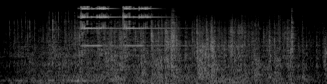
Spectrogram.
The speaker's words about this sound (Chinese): 还是自行车发出叮铃铃的声音，他们都会慌乱的挤在一起，匆匆的从马路上下来。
